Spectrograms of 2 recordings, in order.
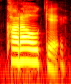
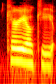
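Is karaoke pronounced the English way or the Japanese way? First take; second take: Japanese; English. First: It is pronounced the Japanese way. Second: It is pronounced the English way.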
